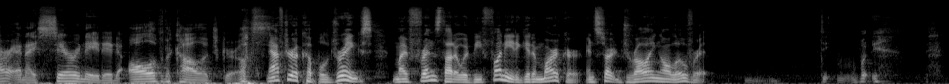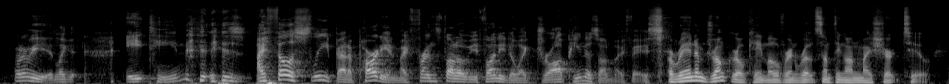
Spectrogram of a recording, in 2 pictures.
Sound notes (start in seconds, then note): 8.2 sighs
